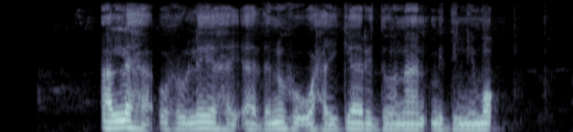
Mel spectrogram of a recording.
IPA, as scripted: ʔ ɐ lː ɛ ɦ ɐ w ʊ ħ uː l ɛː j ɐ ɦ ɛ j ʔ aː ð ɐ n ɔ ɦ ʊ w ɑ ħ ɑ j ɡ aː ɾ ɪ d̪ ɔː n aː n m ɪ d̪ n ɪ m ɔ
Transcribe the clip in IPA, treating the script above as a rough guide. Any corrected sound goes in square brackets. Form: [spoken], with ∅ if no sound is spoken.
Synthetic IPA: ʔ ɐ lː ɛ ɦ ɐ w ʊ ħ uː l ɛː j ɐ ɦ ɛ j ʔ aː ð ɐ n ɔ ɦ ʊ w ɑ ħ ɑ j ɡ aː ɾ ɪ d̪ ɔː n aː n m ɪ d̪ n ɪ m ɔ

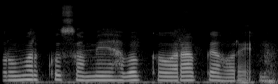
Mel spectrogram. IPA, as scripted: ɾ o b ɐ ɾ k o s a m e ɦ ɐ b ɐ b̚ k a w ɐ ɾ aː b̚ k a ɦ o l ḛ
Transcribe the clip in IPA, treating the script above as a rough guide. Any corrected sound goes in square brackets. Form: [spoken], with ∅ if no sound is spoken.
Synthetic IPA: ɾ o [m] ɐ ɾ k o s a m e ɦ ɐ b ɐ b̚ k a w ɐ ɾ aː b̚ k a ɦ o [ɾ] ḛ

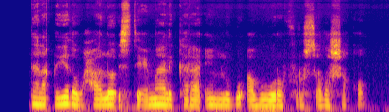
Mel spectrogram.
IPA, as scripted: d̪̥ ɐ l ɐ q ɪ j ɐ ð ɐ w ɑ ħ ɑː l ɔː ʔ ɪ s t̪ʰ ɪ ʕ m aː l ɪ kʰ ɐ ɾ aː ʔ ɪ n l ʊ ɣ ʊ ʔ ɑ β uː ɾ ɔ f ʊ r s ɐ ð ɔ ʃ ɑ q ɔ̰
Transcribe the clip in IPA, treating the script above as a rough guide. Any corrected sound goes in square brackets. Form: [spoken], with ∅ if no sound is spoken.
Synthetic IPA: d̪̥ ɐ l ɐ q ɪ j ɐ ð ɐ w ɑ ħ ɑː l ɔː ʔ ɪ s t̪ʰ ɪ ʕ m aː l ɪ kʰ ɐ ɾ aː ʔ ɪ n l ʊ ɣ ʊ ʔ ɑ β uː ɾ ɔ f ʊ r s ɐ ð ɔ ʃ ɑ q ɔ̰

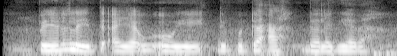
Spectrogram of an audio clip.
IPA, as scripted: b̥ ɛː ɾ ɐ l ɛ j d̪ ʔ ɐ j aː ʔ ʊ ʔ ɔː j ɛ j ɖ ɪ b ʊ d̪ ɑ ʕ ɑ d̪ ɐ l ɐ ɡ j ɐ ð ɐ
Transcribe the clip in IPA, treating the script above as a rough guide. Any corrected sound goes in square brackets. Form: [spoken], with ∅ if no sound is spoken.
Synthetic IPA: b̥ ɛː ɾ ɐ l ɛ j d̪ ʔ ɐ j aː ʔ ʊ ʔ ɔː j ɛ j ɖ ɪ b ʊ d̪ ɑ ʕ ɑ d̪ ɐ l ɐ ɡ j ɐ ð ɐ

